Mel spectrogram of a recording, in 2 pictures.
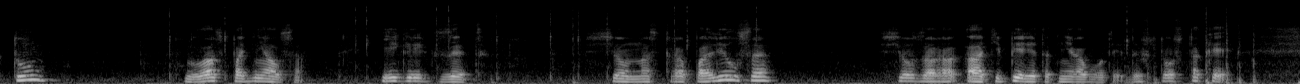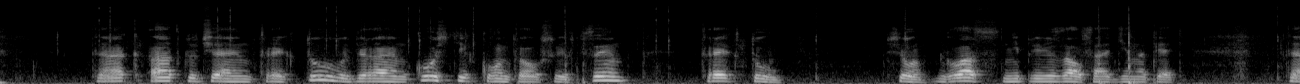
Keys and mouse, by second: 0.0 ctrl+shift+c, 1.9 middle click, 3.7 click, 4.6 click, 5.1 middle click, 6.0 middle click, 7.0 click, 7.9-11.6 drag, 12.4 ctrl+z, 14.2 click, 16.5 click, 17.2 shift+click, 21.4 ctrl+shift+middle click, 24.4 ctrl+z, 25.9 middle click.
